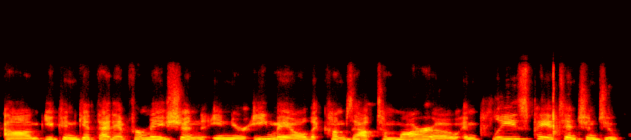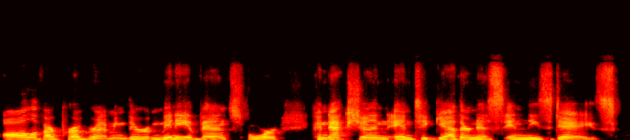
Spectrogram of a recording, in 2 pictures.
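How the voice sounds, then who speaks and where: A woman's voice: medium pitch, moderate pace, few pauses, a bit bright. A woman leading a church service, giving informal spoken announcements to her congregation.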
